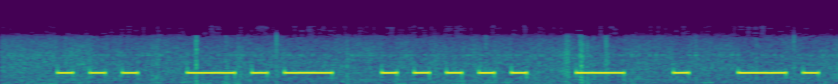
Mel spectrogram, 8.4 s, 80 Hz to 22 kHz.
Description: Morse code, heard as a keyed tone, about 7 wpm, 620 Hz, with radio noise. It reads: SK5TEN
